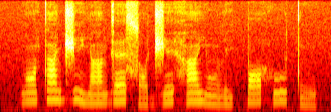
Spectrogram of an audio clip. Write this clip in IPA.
ɡ ɔ̃˧ t ã˦ d͡ʒ i˦˨ j ã˧ ɡ ɛ˧ s ɔ˨ d͡ʒ e˧ h ã˧ j ũ˨ l i˨ k͡p ɔ˧ h u˧ t ĩ˨

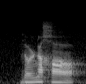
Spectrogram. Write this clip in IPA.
ɾ o ɳ ə χ ɔ

